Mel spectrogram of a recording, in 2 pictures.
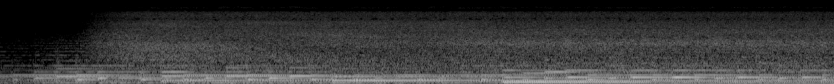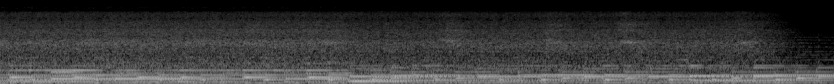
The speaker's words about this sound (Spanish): Aquí se escucha el caudal del agua.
